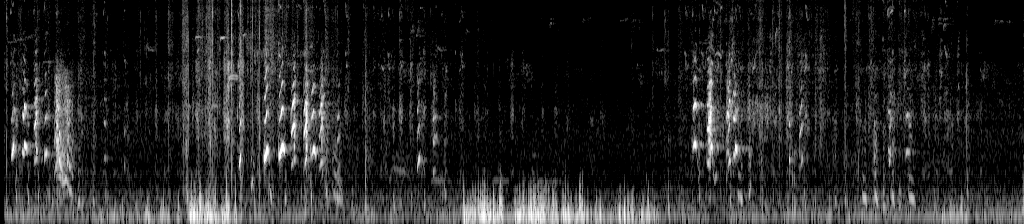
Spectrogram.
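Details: German Shepherd puppies playing and chasing their brother: high, squeaky yelps and whines in scattered bursts, with bumps and low thuds of the romp and a little human speech.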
